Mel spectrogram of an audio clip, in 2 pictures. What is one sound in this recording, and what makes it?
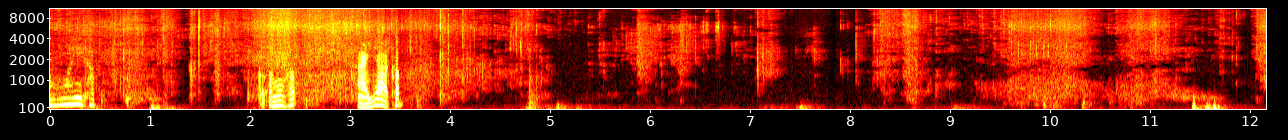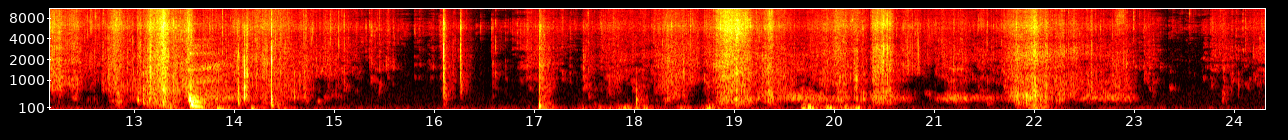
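Dry leaves rustle and crackle as a hand pushes through them.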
